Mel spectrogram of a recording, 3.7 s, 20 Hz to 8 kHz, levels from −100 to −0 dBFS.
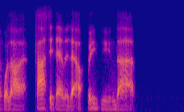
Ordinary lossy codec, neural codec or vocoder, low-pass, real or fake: Opus, 24 kbps; codec, 16 kHz, 0.3 kbps, FocalCodec; 7.2 kHz; fake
